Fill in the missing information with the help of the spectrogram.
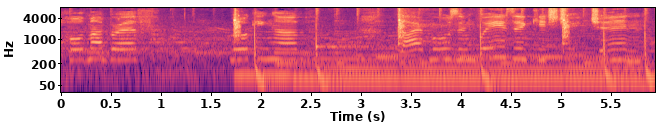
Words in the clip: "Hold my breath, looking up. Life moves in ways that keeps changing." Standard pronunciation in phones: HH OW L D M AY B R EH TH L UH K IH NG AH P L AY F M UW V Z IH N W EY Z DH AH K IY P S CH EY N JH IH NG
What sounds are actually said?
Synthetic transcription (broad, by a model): HH OW L D M AY B R EH TH L UH K IH NG AH P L AY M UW Z IH N W EY Z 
